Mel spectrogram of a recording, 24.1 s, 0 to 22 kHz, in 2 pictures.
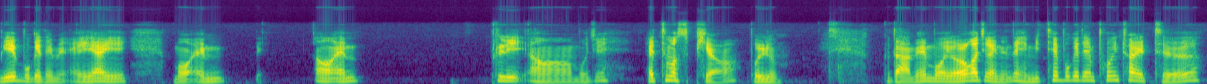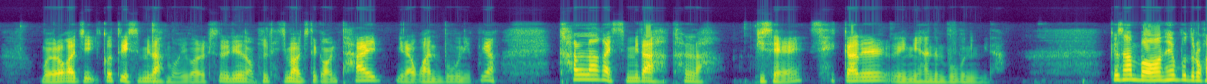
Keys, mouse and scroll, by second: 9.8 middle click, 13.7 Escape, 18.4 Escape, 19.1 alt+click.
